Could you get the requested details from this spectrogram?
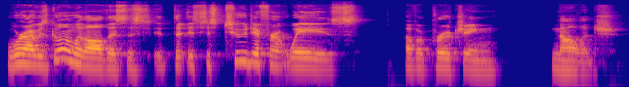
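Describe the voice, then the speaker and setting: A man's voice: on the high side, measured pace. A man co-hosting a casual discussion, thinking aloud earnestly as he makes his point. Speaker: podcast co-host.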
